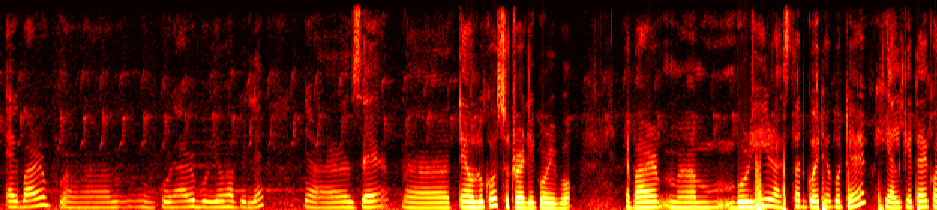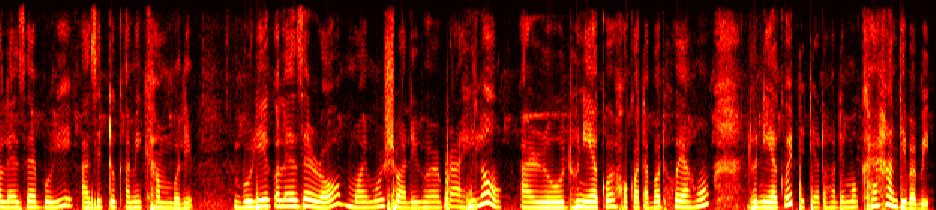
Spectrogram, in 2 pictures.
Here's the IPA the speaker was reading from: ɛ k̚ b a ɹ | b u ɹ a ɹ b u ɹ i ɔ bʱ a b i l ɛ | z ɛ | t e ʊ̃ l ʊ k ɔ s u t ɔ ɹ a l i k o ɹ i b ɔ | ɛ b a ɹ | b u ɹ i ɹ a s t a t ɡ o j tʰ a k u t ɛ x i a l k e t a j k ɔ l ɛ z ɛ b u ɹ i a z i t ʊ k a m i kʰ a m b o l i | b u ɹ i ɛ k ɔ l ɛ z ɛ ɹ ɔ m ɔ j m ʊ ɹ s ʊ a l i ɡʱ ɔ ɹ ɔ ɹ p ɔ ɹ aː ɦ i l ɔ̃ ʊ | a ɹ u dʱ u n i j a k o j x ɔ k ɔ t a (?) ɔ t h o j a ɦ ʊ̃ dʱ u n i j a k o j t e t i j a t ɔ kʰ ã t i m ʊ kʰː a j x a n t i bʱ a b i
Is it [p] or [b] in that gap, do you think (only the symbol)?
b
